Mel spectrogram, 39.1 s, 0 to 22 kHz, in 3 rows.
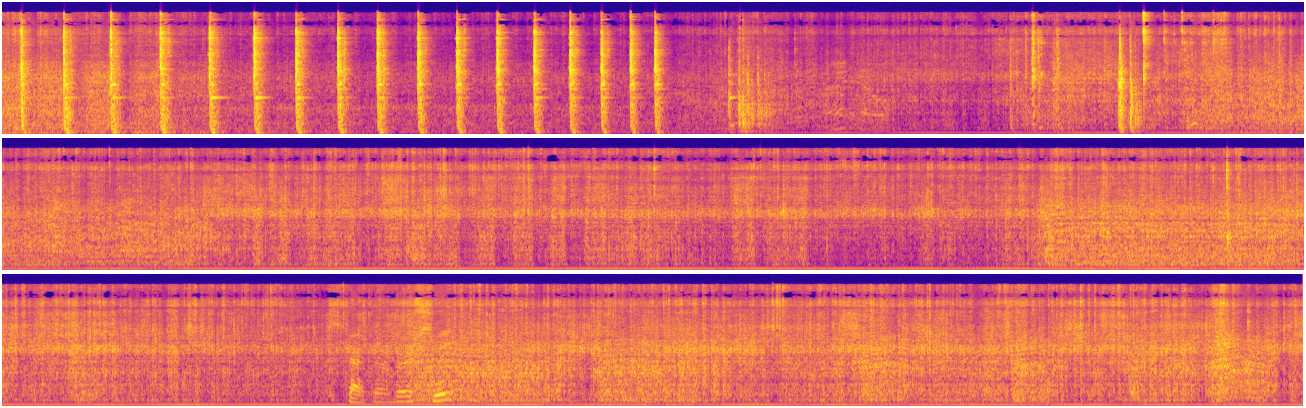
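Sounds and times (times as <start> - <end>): gas torch flame rushing: 0.0 - 39.0
sharp metal knocks: 0.2 - 6.7.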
